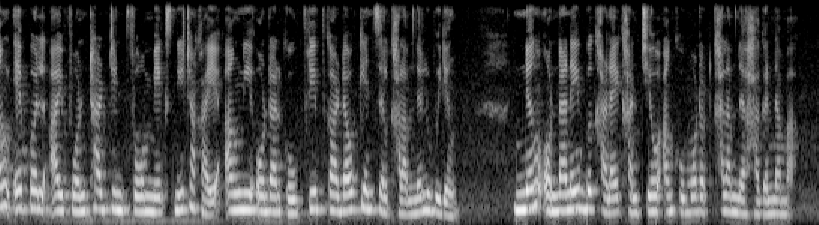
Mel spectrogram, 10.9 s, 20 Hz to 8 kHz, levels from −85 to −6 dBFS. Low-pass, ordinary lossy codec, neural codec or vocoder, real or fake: 7.2 kHz; Opus, 64 kbps; none; real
